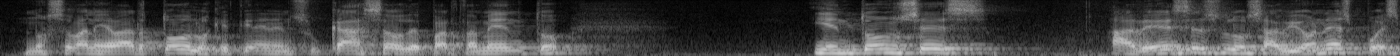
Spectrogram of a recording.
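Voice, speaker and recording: A man preaching a sermon as pastor, explaining scripture slowly and spelling out names and words. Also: a little high, darkish tone. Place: church. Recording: echoey church room.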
